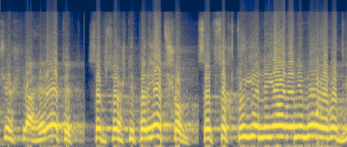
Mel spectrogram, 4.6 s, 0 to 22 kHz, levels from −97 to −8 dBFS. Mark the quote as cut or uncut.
cut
